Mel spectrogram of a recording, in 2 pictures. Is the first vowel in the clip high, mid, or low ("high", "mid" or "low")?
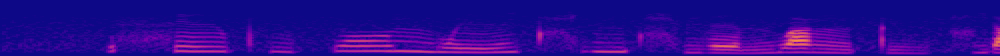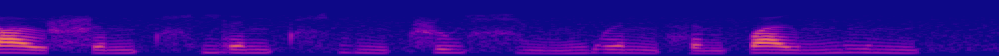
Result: mid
